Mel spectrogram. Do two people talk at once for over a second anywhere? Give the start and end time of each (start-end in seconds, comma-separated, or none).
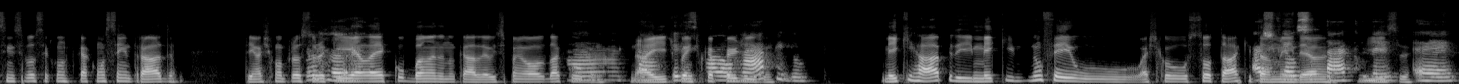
5.7-7.8, 12.5-14.1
